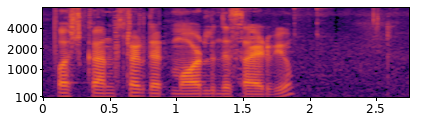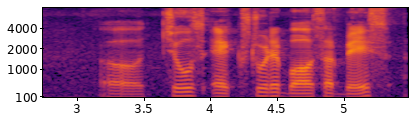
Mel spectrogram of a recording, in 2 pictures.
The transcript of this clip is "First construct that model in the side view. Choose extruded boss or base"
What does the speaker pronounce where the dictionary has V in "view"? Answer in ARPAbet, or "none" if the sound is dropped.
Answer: V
